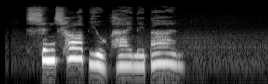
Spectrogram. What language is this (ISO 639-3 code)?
tha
